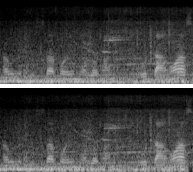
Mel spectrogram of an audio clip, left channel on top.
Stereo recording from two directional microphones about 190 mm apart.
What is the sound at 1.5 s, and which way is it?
Music, 10° left (ahead or behind).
